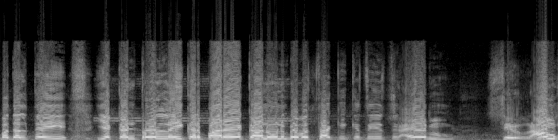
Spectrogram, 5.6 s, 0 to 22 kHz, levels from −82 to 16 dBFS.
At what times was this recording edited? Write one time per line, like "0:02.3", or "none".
0:03.9

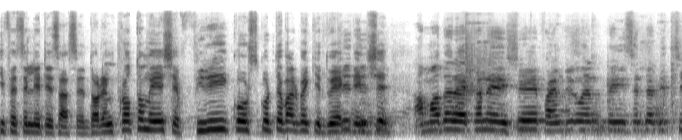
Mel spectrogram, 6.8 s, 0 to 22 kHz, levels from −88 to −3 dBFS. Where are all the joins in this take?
none

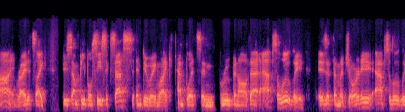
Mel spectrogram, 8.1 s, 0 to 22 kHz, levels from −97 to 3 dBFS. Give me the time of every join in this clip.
0:01.1
0:04.4
0:06.3

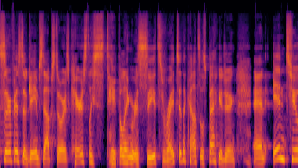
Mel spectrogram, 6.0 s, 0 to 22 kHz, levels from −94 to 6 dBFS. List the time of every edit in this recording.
none

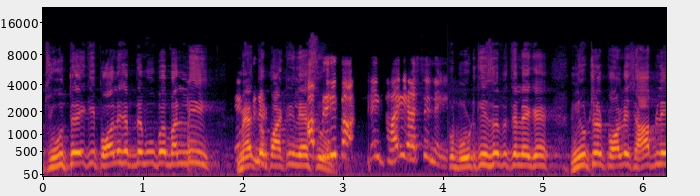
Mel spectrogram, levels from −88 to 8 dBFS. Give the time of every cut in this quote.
0:01.8
0:04.0

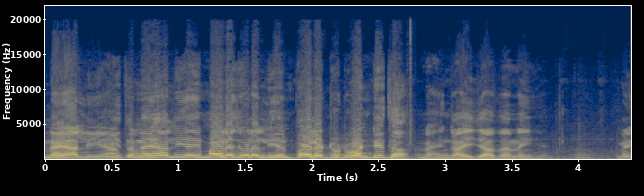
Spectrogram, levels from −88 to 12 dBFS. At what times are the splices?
0:02.8

